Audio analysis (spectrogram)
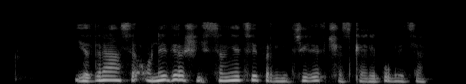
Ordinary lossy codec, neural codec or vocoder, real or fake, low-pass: Opus, 24 kbps; autoencoder, 48 kHz, 32 numbers a frame, DAC-VAE, trained on Japanese speech; fake; 7.2 kHz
